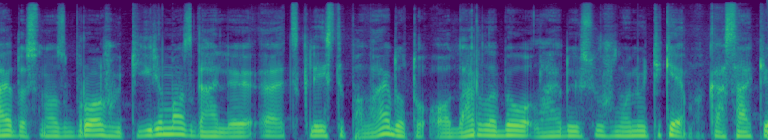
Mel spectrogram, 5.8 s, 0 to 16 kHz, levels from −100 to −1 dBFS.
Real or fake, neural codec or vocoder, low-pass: fake; codec, 44.1 kHz, 7.8 kbps, Pupu-Codec; 14.4 kHz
